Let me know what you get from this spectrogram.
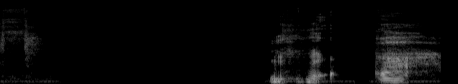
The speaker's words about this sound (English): That was a nice burp. I really felt that burp.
